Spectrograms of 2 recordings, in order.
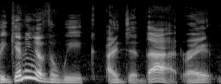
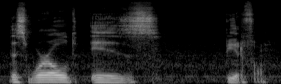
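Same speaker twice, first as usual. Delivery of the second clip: slow dreamy emphasis; 4 dB quieter, slower than usual. Real, not acted. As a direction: draw out "this world is beautiful" very slowly.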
